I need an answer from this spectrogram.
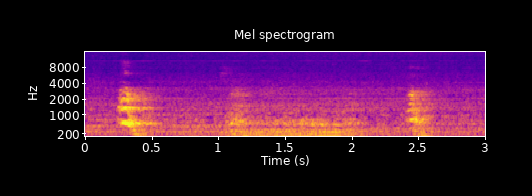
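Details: A Great Pyrenees kept as a pet in Thailand gives a short yelping bark, then a softer, lower woof about a second later and another sharp bark near the end, over a steady low background hum.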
